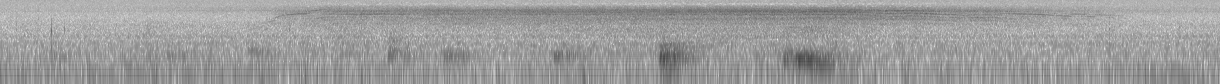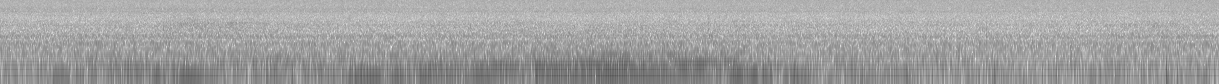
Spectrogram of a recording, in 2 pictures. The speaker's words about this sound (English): Okay, once again, let's hiss. Hiss.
